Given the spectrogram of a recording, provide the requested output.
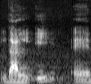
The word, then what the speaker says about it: DALL-E: Uno se llama DALL-E, pronunciado en inglés, en referencia obviamente a Salvador Dalí.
